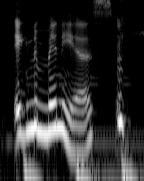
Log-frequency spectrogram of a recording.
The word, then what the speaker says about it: ignominious: So, for anyone who was unclear and didn't look it up, ignominious, which I think I'm pronouncing correctly. Ignominious. Ignominious. Ignominious. So I now know the correct pronunciation, ignominious.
